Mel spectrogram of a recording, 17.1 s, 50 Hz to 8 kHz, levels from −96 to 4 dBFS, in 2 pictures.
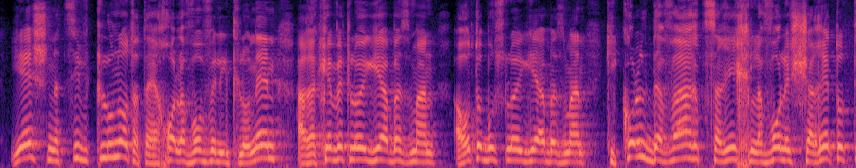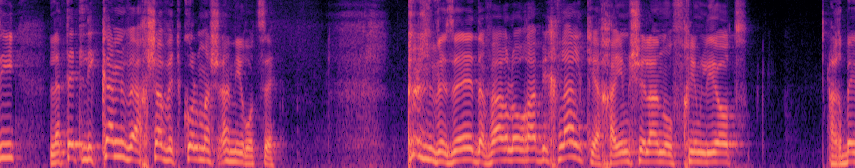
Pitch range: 140-215 Hz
